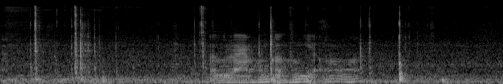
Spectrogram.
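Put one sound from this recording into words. A plastic cap clicks onto a plastic post.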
